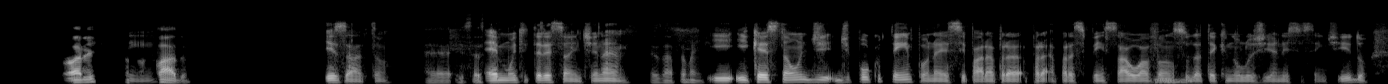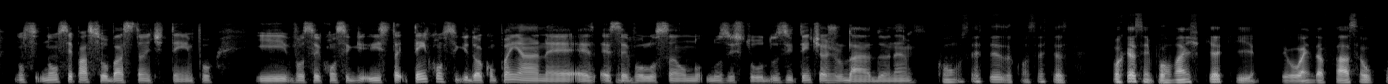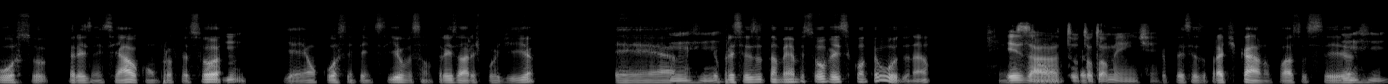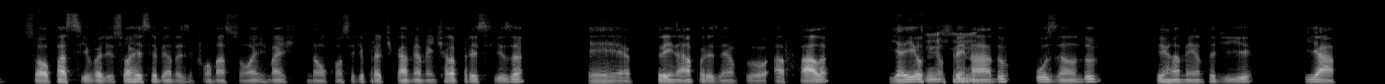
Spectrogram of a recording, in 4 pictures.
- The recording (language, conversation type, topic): Portuguese, podcast, Como a tecnologia ajuda ou atrapalha seus estudos?
- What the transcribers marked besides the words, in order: unintelligible speech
